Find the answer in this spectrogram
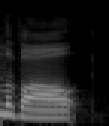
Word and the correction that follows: Laval: Sorry, Laval. – That's okay. – I have a long history of saying your name wrong.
